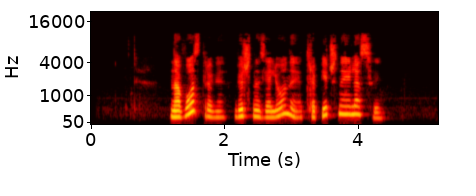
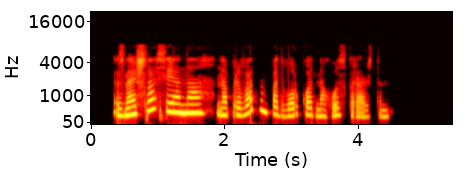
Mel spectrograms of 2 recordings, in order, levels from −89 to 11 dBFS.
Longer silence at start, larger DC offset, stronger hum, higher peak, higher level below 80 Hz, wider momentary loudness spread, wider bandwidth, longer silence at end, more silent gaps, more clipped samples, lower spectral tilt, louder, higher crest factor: first, 1.2 s vs 0.35 s; neither; neither; second, -6 dBFS vs -2 dBFS; second, -82 dBFS vs -58 dBFS; second, 11 LU vs 14 LU; first, 11 kHz vs 7.8 kHz; about the same, 0.85 s vs 0.95 s; second, none vs 4.22-4.28 s; neither; about the same, -5 dB/octave vs -6 dB/octave; second, -26 LUFS vs -15 LUFS; first, 22 dB vs 14 dB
